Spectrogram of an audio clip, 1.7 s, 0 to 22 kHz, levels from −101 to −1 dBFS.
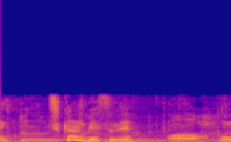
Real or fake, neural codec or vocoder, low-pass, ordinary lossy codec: fake; codec, 24 kHz, 3 kbps, HILCodec; 7.2 kHz; none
